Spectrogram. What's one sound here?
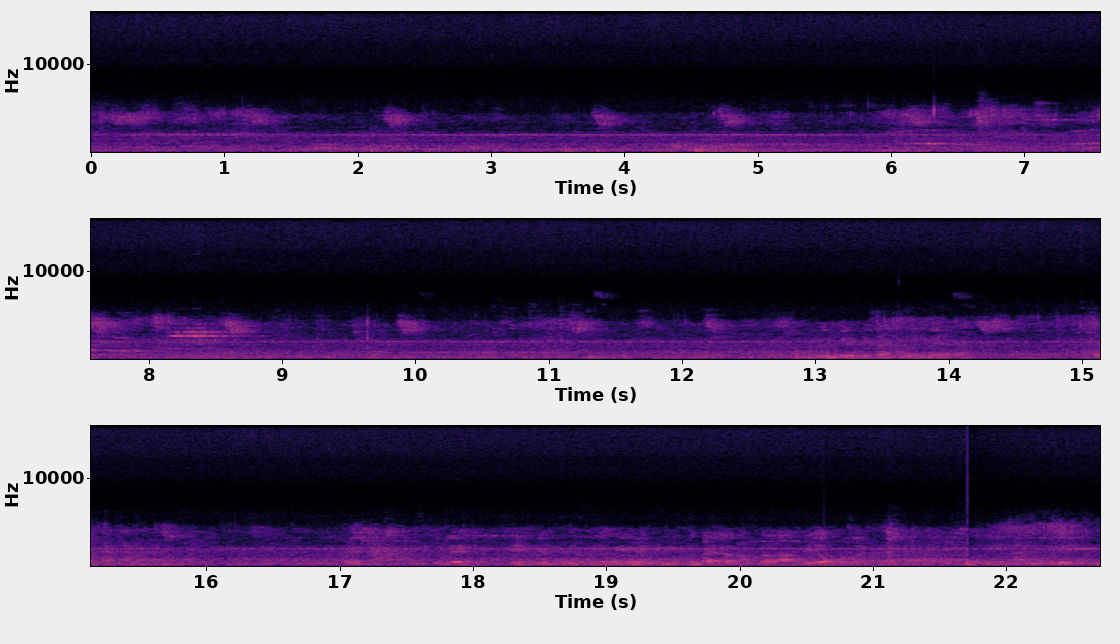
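A marker squeaks and taps on a whiteboard.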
